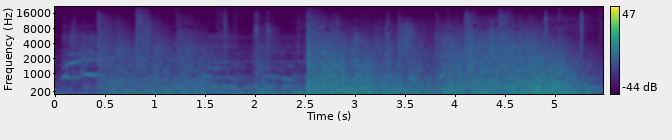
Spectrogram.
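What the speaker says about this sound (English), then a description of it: "Arthur retaliates by shooting and killing all 3 men." Rapid gunshots from a handgun as three men are shot dead inside a subway car in Joker, a loud, dense burst of blasts over a rumbling train, with a voice briefly heard.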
